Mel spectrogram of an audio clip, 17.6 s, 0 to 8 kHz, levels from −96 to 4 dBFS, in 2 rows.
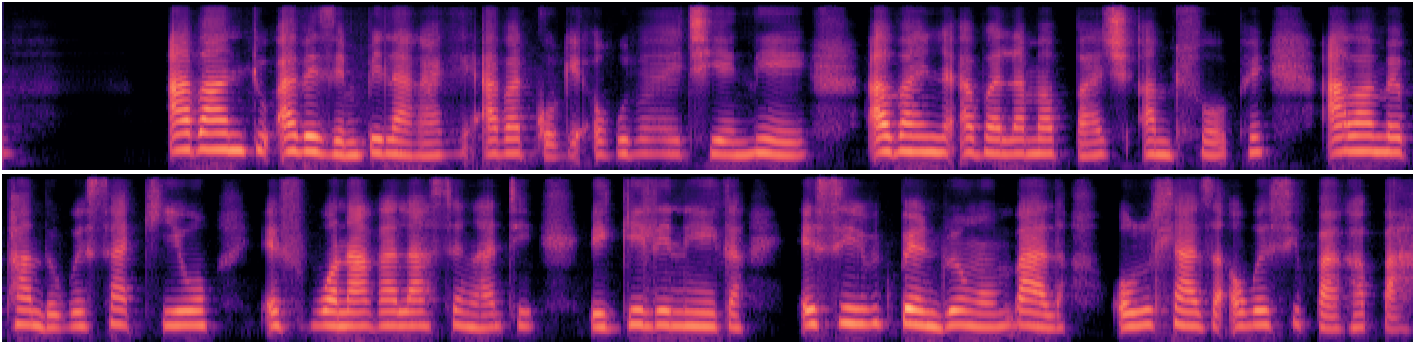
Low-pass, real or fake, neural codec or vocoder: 7.2 kHz; fake; codec, 16 kHz, about 1 kbps, DyCAST, with the encoder's durations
